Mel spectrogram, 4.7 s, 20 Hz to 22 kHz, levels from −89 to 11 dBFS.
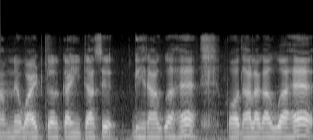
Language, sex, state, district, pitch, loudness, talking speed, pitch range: Hindi, male, Jharkhand, Deoghar, 130 Hz, -15 LUFS, 155 wpm, 130-140 Hz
